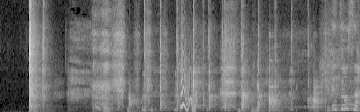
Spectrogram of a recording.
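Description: Young women clap their hands.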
